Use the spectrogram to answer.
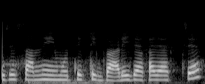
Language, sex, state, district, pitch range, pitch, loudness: Bengali, female, West Bengal, Jhargram, 210-230 Hz, 215 Hz, -19 LUFS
